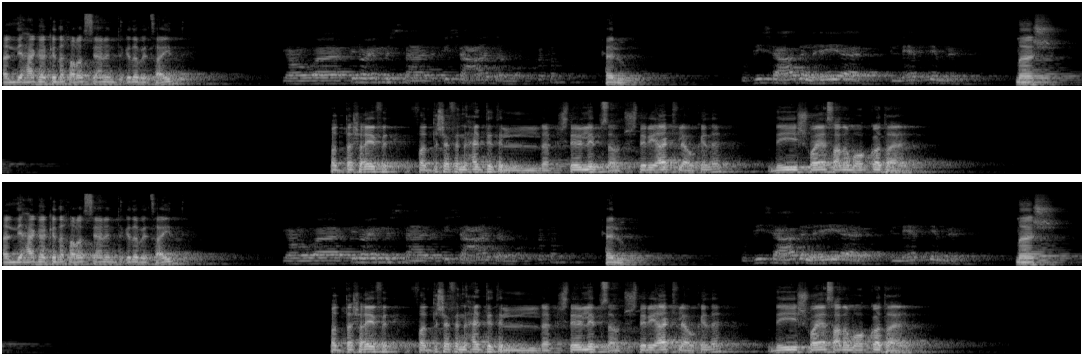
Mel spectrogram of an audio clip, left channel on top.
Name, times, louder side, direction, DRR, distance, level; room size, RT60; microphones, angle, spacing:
voice 1, 0.0-1.8 6.0-6.2 10.1-10.5 14.1-14.5 15.0-18.0 18.5-19.9, equal, 5° right, 7 dB, 1.5 m, -23 dB
voice 2, 2.8-5.6 7.5-9.6 14.3-14.8, equal, 15° left, 0 dB, 4.5 m, -35 dB
18.0 x 17.0 x 9.0 m, 1.1 s
head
